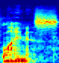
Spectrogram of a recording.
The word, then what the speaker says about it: Linus: came along Minister Linus what exactly your preferred pronunciation when I speak Swedish it's heinous when I speak Finnish it's Lino's when I speak English its Linus and I really don't care how people browse my name but Linux is always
